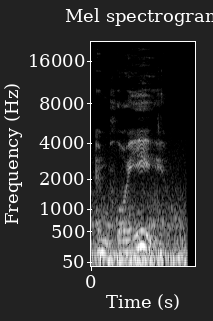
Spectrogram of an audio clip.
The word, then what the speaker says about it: employee: What if I add the suffix e and I say employee employee see and you heard that I put the stress on the last syllable on the suffix.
